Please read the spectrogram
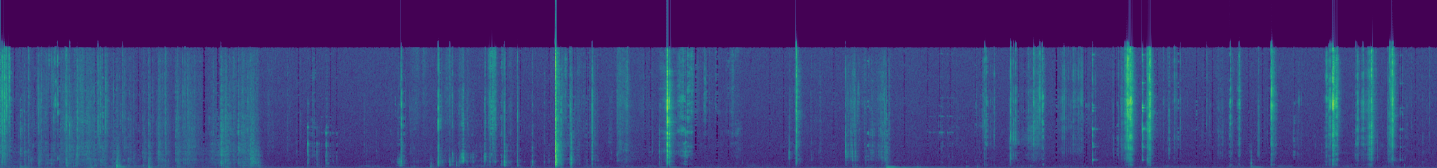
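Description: Close-up breakfast table sounds: soft chewing for the first few seconds, then scattered clicks and taps of crockery and utensils with one dull thump a little past halfway. Near the end, the scratchy scraping of a wooden knife spreading butter across crisp toast.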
